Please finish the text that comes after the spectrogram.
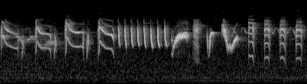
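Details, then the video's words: Marsh warbler quoting other birds in quick succession: looping whistles, a fast trill of even notes, a squeaky phrase and clipped chirps. "A marsh warbler (Acrocephalus palustris) imitating other birds"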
